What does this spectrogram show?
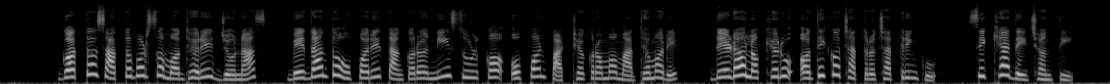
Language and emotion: Odia, neutral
